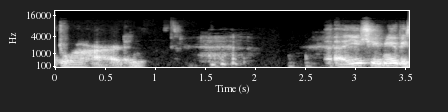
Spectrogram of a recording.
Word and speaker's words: Duardin: Yeah, you've got to pronounce the R in the Darden.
